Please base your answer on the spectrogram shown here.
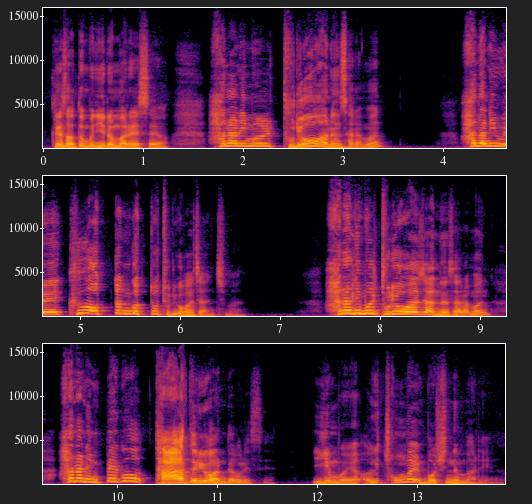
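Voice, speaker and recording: High lively guy preaching a sermon, pitch all over the place, keeps asking the crowd questions. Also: fast talker. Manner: asks the congregation questions and answers them himself; acts out quoted voices with sudden rises in pitch. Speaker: pastor.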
